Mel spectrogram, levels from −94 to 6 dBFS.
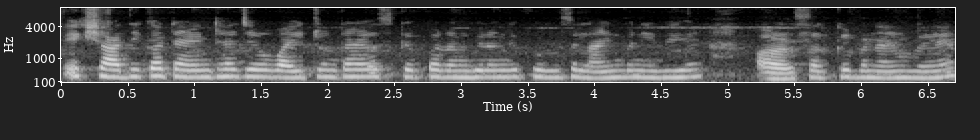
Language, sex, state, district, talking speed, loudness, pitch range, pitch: Hindi, female, Uttar Pradesh, Ghazipur, 225 wpm, -18 LUFS, 220-240 Hz, 230 Hz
